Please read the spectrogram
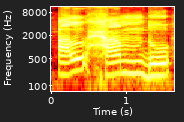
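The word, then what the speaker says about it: الحمد: আল হামদু আল হামদু এই হা টা উচ্চারণের সময় মুখ দিয়ে হালকা বাতাস বের করব তাহলে আল হামদু আরেকবার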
